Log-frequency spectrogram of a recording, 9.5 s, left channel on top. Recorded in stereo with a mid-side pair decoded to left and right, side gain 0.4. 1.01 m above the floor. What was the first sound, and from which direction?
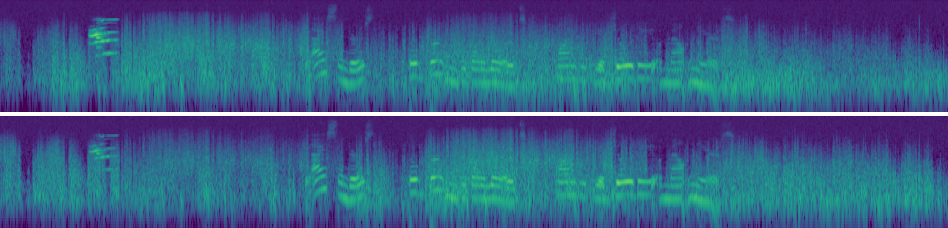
A cat meowing, 70° left.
